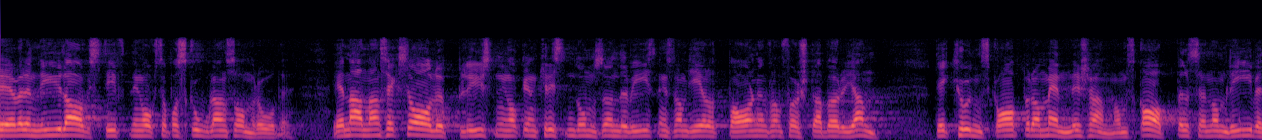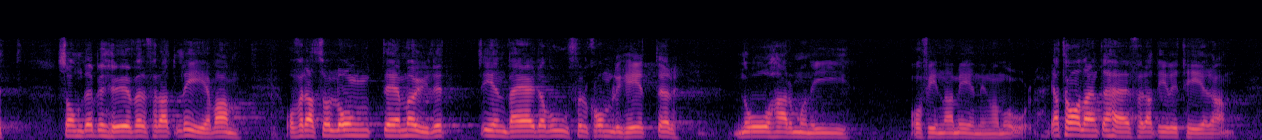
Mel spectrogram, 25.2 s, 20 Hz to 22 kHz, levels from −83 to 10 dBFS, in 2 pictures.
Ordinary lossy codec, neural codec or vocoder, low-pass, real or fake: none; none; 7.2 kHz; real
